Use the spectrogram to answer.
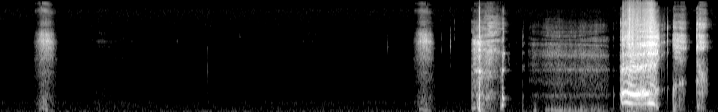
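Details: Woman with a cold that began with a sore throat, now coughing up a lot of phlegm: several harsh, rattly, phlegmy coughs with throat clearing; productive cough.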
